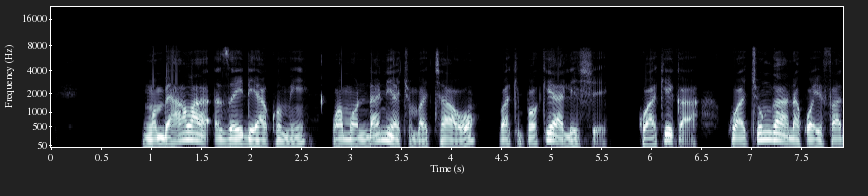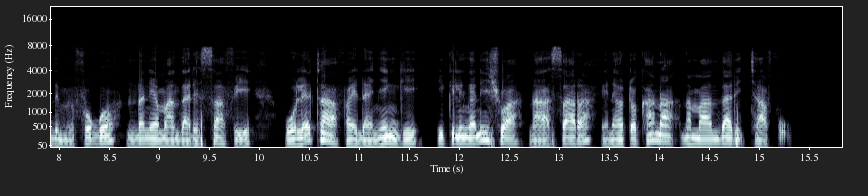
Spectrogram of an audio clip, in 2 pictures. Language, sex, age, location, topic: Swahili, male, 25-35, Kisii, agriculture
